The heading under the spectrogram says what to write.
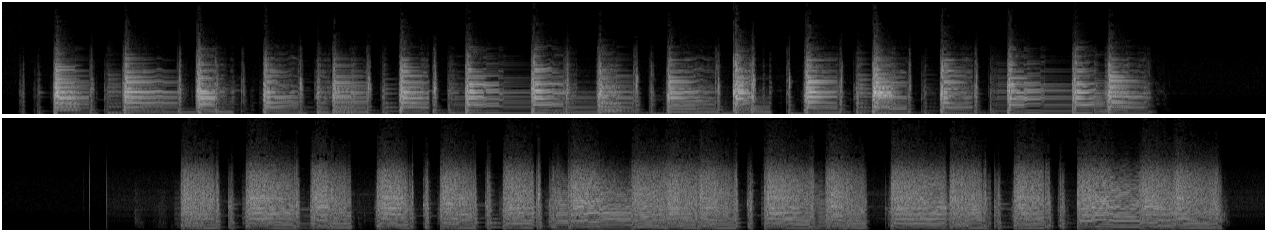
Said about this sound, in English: This pedal has good mid-range, and it's great for those lead lines. It stacks really well. It can be used as a third or even a fourth stage overdrive distortion. This pedal's not transparent at all.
